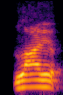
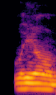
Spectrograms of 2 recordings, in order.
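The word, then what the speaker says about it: Lyon: And this happened in Lion. Leon. Leon. That's how you say it.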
